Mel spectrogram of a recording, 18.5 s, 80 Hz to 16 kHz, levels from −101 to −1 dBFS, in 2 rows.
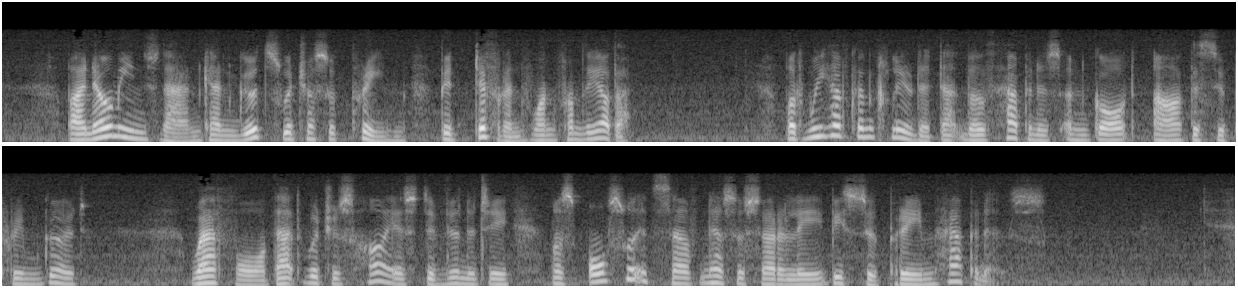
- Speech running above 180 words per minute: No, slow, 135 wpm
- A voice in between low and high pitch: Yes, medium, 145 Hz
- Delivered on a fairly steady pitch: No, average, 4.3 semitones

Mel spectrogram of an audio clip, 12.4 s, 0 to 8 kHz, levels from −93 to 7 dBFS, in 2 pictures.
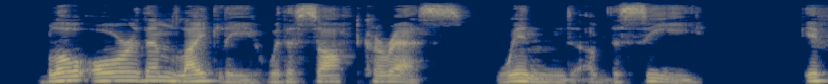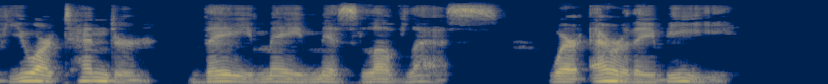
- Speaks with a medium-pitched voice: No, low, 110 Hz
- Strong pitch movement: Yes, wide, 5.7 semitones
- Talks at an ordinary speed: No, slow, 120 wpm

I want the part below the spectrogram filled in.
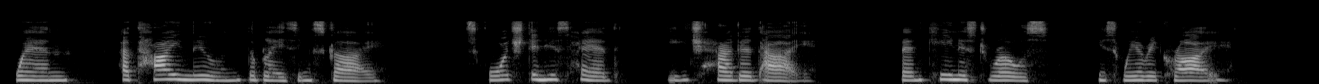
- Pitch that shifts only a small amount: Yes, narrow, 2.1 semitones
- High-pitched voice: Yes, high, 195 Hz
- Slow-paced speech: Yes, slow, 90 wpm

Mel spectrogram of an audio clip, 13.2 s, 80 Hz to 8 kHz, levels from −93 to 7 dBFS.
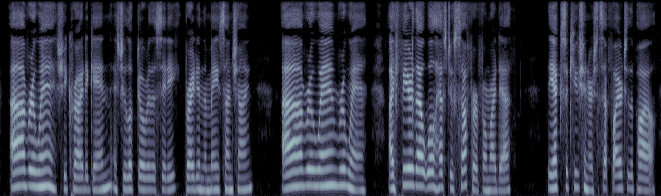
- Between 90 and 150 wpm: No, average, 165 wpm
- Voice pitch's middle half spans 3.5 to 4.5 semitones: Yes, average, 4.0 semitones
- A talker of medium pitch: No, high, 195 Hz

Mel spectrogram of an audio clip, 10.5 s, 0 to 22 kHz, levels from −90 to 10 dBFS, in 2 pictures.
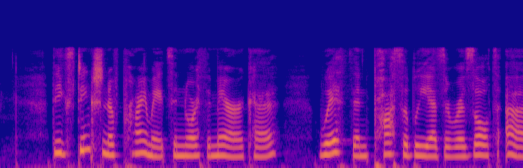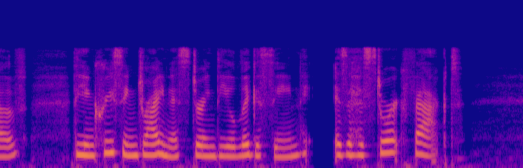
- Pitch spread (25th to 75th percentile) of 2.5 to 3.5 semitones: Yes, average, 2.8 semitones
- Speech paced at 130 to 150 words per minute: Yes, average, 145 wpm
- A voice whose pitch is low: No, high, 215 Hz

